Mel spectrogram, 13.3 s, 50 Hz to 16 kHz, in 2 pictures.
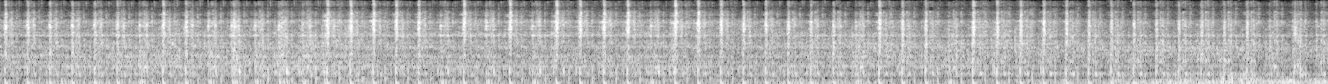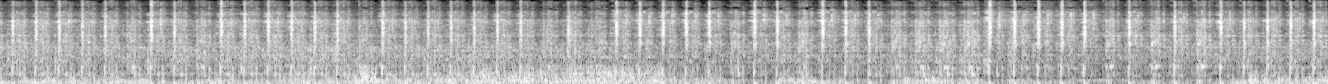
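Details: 1946 International Harvester LB hit-and-miss engine, freshly rebuilt, started cold, at full speed about 1,000 RPM; sharp exhaust pops about three per second over steady thump, even and strong: normal hit-and-miss running.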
